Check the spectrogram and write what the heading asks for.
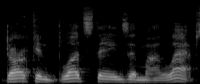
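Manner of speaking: ordinary delivery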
